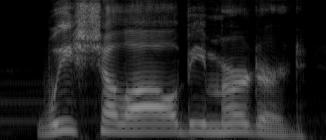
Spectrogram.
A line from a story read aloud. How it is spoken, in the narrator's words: Bridget shout from the tap room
